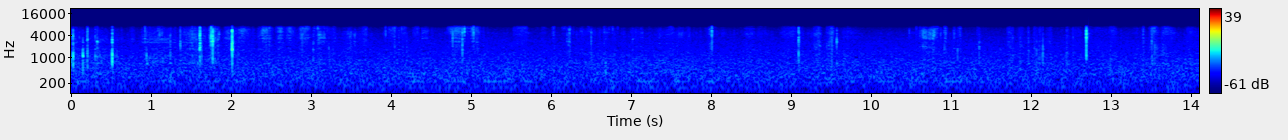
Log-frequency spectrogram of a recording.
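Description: A thin pink origami paper piece, folded into points for a swan, is held in both hands while fingers fold it and rub the creases flat with fingertips and nails. Quiet, bright, papery rustling and scratchy rubbing run throughout, broken by short crisp crackles and sharp snaps as the paper is creased.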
